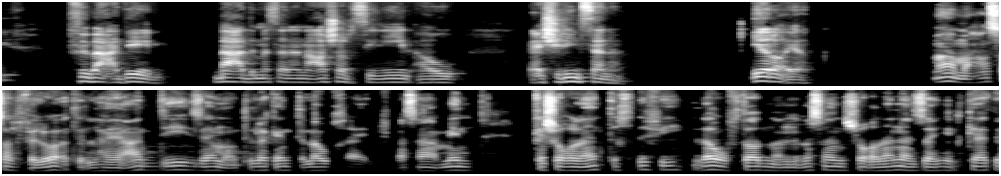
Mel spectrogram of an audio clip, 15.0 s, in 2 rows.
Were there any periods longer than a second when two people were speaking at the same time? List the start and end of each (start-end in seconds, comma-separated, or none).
none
